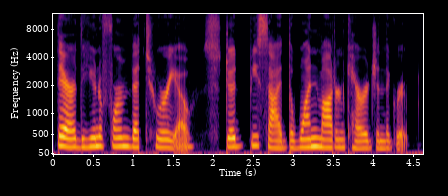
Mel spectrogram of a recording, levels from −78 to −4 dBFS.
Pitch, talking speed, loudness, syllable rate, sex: 190 Hz, 170 wpm, -21 LUFS, 5.8 syllables/s, female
